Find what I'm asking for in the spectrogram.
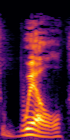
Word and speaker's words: WHILL: So your company name is Will. But yes. It's spelled W-H-I-L-L. So it's Will yes. with an H, W-H-I-L-L, and it's dot U-S. So Will, W-H-I-L-L dot U-S.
